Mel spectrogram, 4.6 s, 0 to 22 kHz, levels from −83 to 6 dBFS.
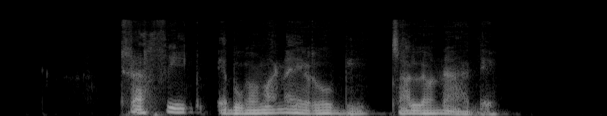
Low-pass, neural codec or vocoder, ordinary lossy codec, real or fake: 10.8 kHz; codec, 24 kHz, 1.5 kbps, HILCodec; none; fake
